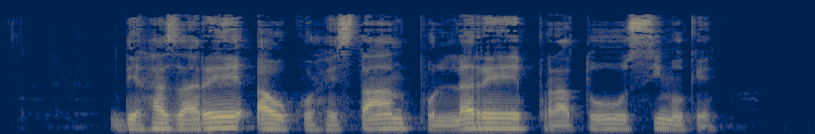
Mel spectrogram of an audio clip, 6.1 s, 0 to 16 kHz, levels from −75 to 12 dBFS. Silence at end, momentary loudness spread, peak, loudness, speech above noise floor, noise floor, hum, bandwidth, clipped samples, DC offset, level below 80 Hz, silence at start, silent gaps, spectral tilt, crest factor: 0.8 s; 13 LU; -2 dBFS; -19 LUFS; 46 dB; -65 dBFS; none; 11.5 kHz; under 0.1%; under 0.1%; -50 dBFS; 0.85 s; none; -3.5 dB/octave; 20 dB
